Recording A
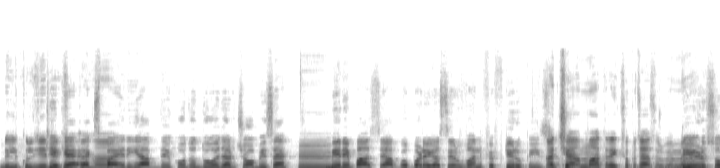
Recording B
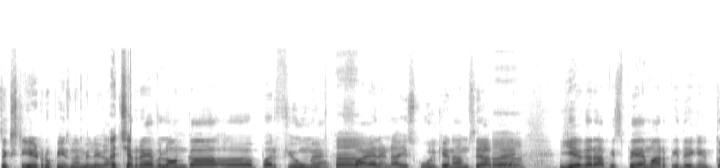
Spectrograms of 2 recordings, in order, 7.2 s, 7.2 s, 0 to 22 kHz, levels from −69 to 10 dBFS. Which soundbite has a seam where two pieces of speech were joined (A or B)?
B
